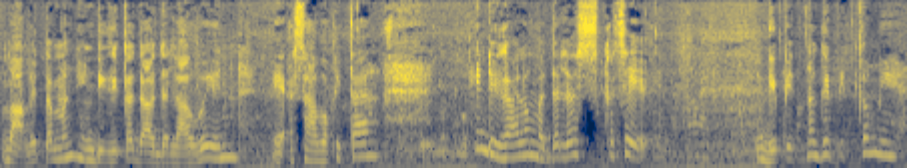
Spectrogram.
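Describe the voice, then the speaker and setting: A woman's voice: mid-range voice, measured pace, pauses often, close to an everyday voice. An actress playing a weary, long-suffering, loving mother and wife in a radio drama. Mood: resigned. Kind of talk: Tagalog radio drama acting. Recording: noisy radio drama track.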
